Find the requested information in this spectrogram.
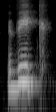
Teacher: Ba dal dik Dik for kasra, give E sound and then attach it kaf. Kaf will get sifa of hums, and hums is flow of breath.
